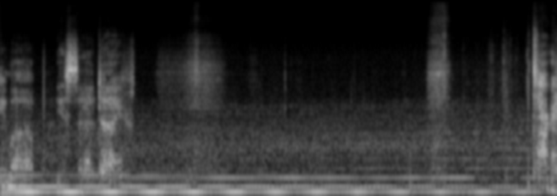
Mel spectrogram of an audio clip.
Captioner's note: sniffling; voice quavering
